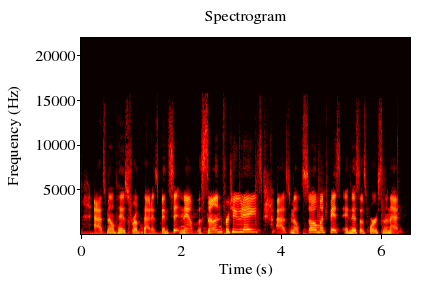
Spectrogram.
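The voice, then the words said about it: Put-on southern accent. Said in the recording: “I never get the southern accent from ... Uh, this is a delight.”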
